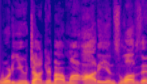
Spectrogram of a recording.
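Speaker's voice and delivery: usual speaking voice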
